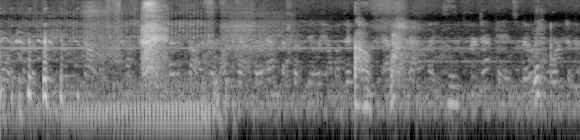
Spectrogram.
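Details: Snoring: a dog snores with a low, fluttering rattle as its loose cheeks flap, then its breathing goes quiet and appears to stop briefly before resuming.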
